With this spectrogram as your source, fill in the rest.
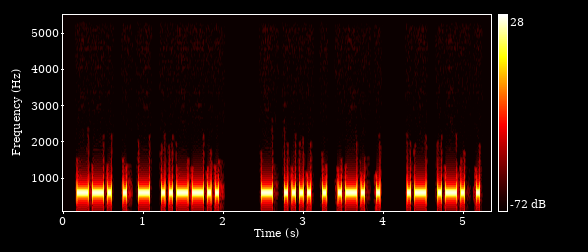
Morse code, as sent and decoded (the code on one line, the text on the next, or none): --. - ..--.. / - .... .-. / .- .-. .
GET? THERE ARE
